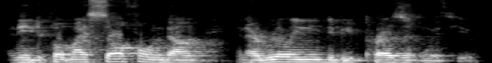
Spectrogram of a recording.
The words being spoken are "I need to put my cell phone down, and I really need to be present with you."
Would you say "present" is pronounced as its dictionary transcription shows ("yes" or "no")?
yes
